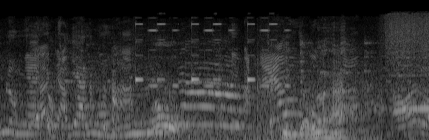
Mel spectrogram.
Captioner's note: quest notification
